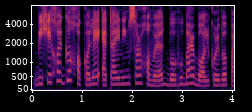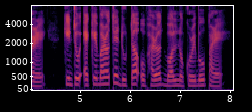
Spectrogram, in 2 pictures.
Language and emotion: Assamese, neutral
